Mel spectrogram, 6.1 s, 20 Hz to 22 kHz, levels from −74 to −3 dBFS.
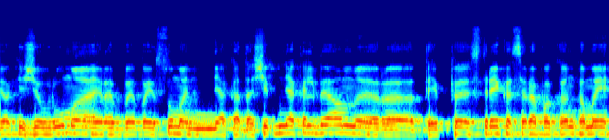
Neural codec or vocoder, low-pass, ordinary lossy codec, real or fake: none; 10.8 kHz; MP3, 96 kbps; real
